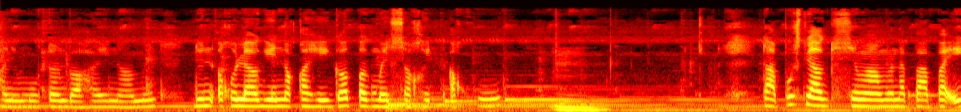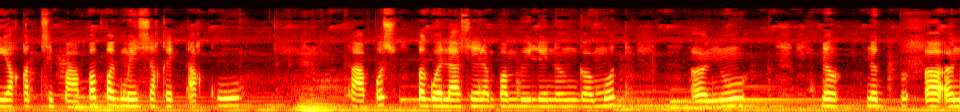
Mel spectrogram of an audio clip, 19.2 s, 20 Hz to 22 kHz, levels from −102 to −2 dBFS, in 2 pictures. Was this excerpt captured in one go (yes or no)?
yes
